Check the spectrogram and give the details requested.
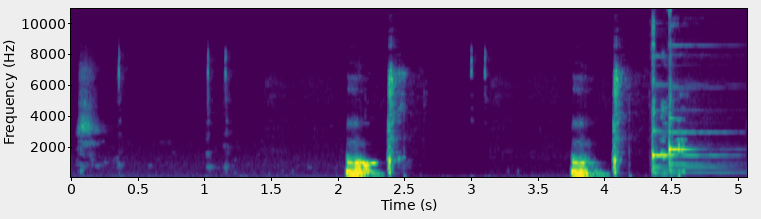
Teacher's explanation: the apostrophe is a glottal stop, as in uh-oh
